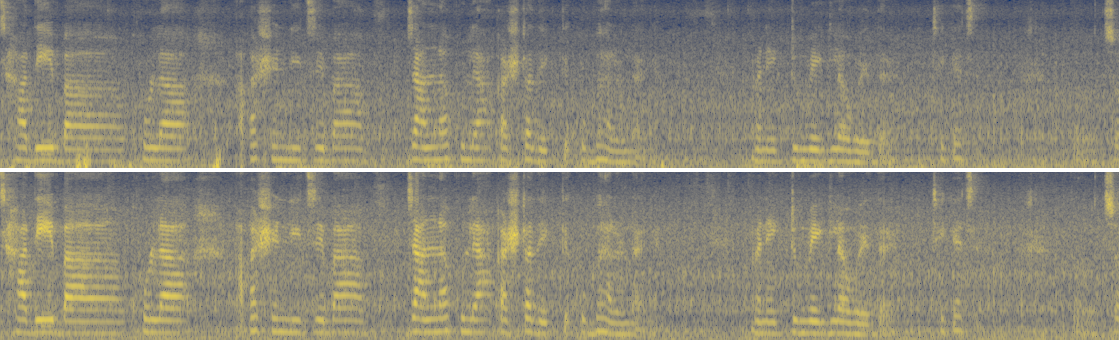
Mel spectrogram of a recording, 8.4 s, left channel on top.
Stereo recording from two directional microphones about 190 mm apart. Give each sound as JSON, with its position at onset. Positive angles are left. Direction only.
{"t": 0.0, "sound": "a woman's voice", "side_deg": 0}
{"t": 5.6, "sound": "a woman's voice", "side_deg": 0}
